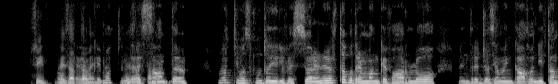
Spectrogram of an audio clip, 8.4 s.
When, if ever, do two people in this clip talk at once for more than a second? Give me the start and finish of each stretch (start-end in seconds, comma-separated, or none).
0.9-2.7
